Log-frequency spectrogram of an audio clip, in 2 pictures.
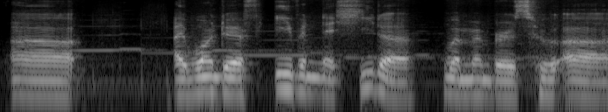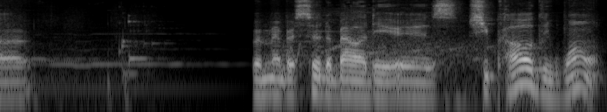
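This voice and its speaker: A man with a very low voice plays through a game on stream and mutters casual asides full of fillers and slang. Faint game music runs underneath his talk. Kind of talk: casual gaming commentary.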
